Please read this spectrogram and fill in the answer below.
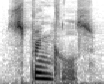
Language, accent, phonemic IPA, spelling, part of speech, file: English, US, /ˈspɹɪŋkl̩z/, sprinkles, noun / verb, En-us-sprinkles.ogg
- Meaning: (noun) 1. plural of sprinkle 2. Small candy or sugar pieces that are sprinkled over other confections; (verb) third-person singular simple present indicative of sprinkle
